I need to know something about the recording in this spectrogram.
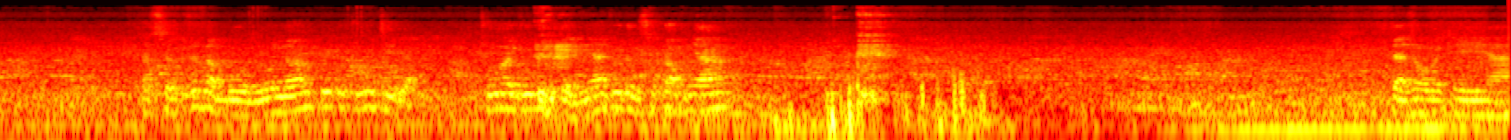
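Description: A middle-aged man speaks in a low, tearful voice close by.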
